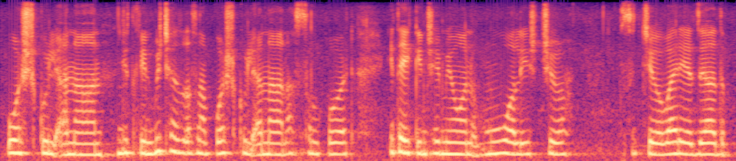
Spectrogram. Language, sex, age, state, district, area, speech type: Kashmiri, female, 30-45, Jammu and Kashmir, Baramulla, rural, spontaneous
